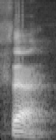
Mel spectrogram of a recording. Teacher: যাদের সা হবে না তারা জিহ্বাটা একটু বের করে দিয়ে উপরের দাঁতের আগা দিয়ে হালকাভাবে, আলতোভাবে কামড় দিয়ে সা উচ্চারণ করবেন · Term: সা পাতলা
